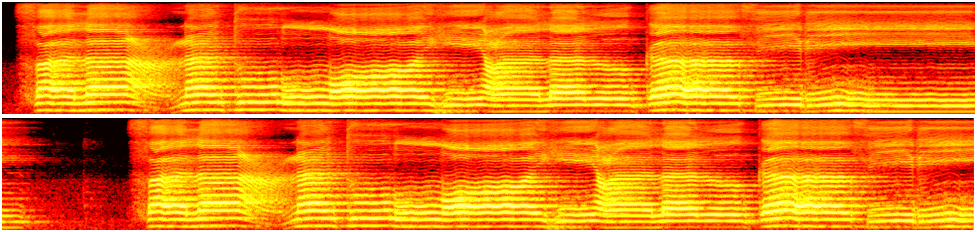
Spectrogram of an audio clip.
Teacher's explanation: Kemudian cara membaca lafaz Allah yang tafkhim, hindari dhammus syafatain atau mengumpulnya dua bibir ketika mengucapkan lafaz Allah yang tebal atau yang tafkhim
